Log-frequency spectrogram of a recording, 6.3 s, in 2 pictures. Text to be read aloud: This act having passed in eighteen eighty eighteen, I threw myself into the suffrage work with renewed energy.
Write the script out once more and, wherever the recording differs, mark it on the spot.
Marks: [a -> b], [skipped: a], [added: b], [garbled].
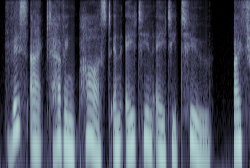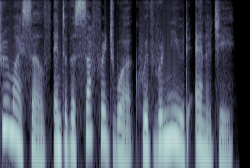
This act having passed in eighteen eighty [eighteen, -> two] I threw myself into the suffrage work with renewed energy.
